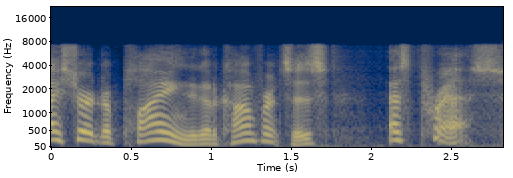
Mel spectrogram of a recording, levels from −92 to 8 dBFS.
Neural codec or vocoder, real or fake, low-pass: codec, 16 kHz in and 24 kHz out, 0.9 kbps, LongCat-Audio-Codec, four codebook decoder; fake; 7.2 kHz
